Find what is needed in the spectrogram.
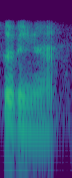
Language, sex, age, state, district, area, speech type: Tamil, male, 45-60, Tamil Nadu, Dharmapuri, urban, conversation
